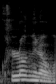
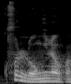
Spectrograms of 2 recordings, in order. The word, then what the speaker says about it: coulomb: 다룬다고 합니다 어쨌든이 단이 쿨롱은 영어로는 쿨럼이라고 하는데 저희가 보통 발음할 때는 쿨롱이라고 합니다 왜냐면은이 과학자가 영어권 사람이 아니라 프랑스 과학자이기 때문에 프랑스의 원 발음을 존중해서 쿨롱으로 읽습니다 그리고이 쿨롱은 쿨롱의 법칙을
